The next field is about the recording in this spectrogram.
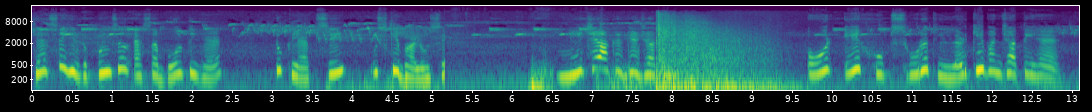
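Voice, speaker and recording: A woman narrates a bedtime fairy tale in a slow, measured way. Her voice is high and unhurried, with faint outdoor noise behind it. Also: animated, a little mellow. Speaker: storyteller. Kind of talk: scripted bedtime story narration.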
